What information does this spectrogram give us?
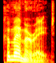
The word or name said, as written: commemorate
